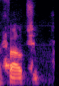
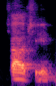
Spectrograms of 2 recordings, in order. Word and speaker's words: Fauci: Fauci was, however you pronounce his name. – Yeah, Fauci. – Fauci.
